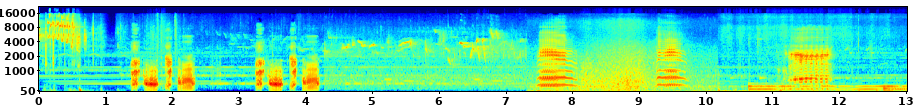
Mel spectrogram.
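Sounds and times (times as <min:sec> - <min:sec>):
small birds chirping faintly: 0:00.0 - 0:08.1
loud animal call: 0:01.4 - 0:02.4, 0:03.2 - 0:04.3, 0:07.4 - 0:08.3, 0:09.2 - 0:09.8, 0:11.2 - 0:12.0
loud wavering bleat: 0:07.4 - 0:08.1, 0:11.2 - 0:12.0.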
